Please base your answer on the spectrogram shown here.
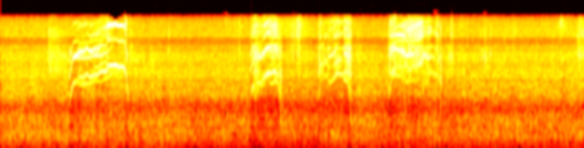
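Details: Two osprey (Pandion haliaetus) chicks under a week old in a nest in Finland, begging food from their mother: high, thin squeaky chirps in three quick bursts, some notes slurred up and down, over faint hiss.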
